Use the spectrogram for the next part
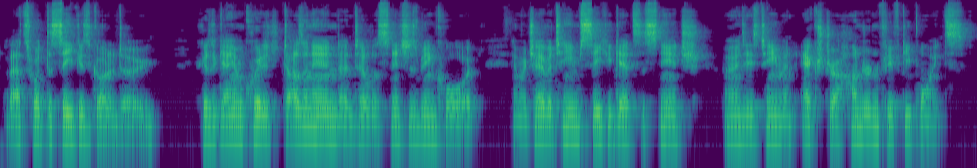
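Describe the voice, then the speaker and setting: A man voicing a tired schoolboy hero, flat and resigned as he explains things. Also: medium pitch, normal speed, natural voice.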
